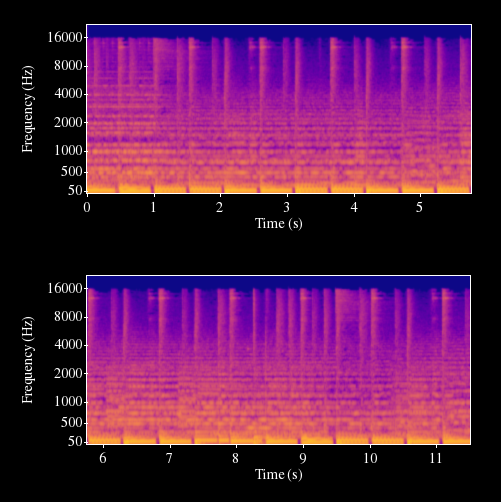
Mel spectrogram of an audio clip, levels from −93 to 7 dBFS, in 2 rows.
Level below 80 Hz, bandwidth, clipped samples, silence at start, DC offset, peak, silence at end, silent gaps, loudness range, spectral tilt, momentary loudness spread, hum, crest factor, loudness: -16 dBFS; 16.5 kHz; under 0.1%; 0 s; under 0.1%; 0 dBFS; 0 s; none; 1 LU; -6.5 dB/octave; 2 LU; none; 12 dB; -15 LUFS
